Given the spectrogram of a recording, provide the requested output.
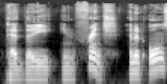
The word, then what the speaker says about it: perdrix: Now, in French, partridge are called perdrix. Excellent pronunciation there. That's perdrix, spelt P-E-R-D-R-I-X.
